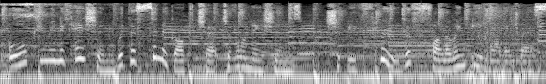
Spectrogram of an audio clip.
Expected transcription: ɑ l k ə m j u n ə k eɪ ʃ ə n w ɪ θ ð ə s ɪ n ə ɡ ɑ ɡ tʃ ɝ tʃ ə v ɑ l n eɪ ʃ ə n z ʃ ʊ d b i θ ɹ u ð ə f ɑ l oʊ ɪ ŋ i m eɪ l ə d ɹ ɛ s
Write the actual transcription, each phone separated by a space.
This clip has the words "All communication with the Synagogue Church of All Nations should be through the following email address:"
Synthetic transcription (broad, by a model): ɑ l k ə m j u n ə k eɪ ʃ ə n w ɪ ð ə s ɪ n ə ɡ ɑ ɡ tʃ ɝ tʃ ə v ɑ l n eɪ ʃ ə n z ʃ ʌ d b i θ ɹ u ð ə f ɑ l oʊ ɪ ŋ i m eɪ l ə d ɹ ɛ s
